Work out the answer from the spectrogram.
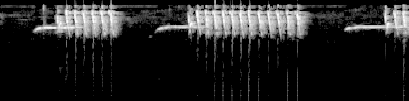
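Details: Young-bird training song of a bar-winged prinia: each phrase opens with a level whistle and breaks into a rapid, harsh, rolling trill, three phrases in quick succession.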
